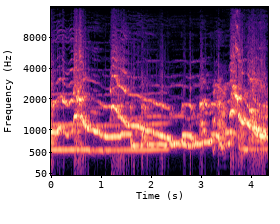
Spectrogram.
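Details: Three Basenjis howling in chorus, triggered by a plane overhead or by people howling to them; loud, continuous overlapping howls with long gliding notes that slide downward, and repeated wavering upper voices.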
